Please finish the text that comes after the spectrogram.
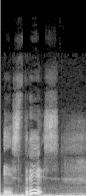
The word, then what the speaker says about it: estrés: D y G y la letra S al principio de palabra sin una vocal delante.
